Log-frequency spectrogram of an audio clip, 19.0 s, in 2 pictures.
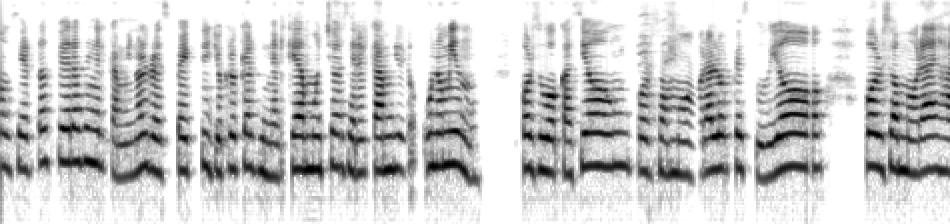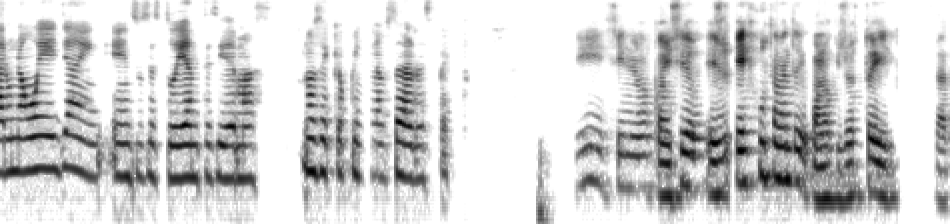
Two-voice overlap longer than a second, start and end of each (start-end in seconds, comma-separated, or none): none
